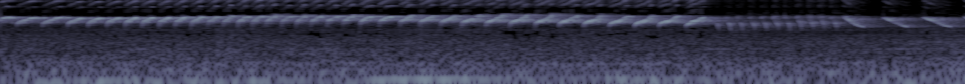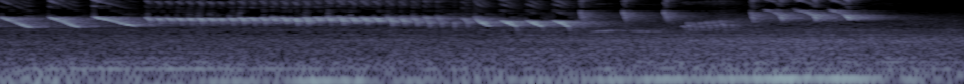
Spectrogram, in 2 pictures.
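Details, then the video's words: Song of a Venezuelan siskin and female Belgian canary hybrid, the pintagol: rolling high trills broken by a run of quick descending sweeps, then more fast trilled phrases, with a low hum underneath. "Pintagol Venezuelano"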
